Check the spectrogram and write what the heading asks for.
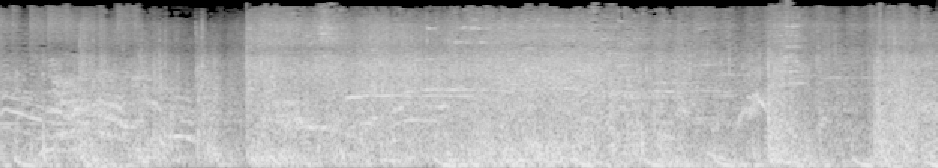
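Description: Film fight sound effects: glass smashing and shattering, the crash starting about one and a half seconds in and running for several seconds, over loud club music with a pulsing bass beat.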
